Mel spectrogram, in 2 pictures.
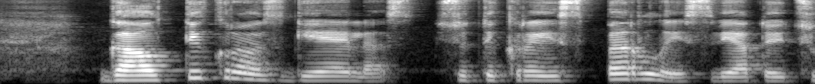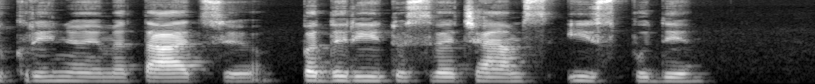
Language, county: Lithuanian, Klaipėda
